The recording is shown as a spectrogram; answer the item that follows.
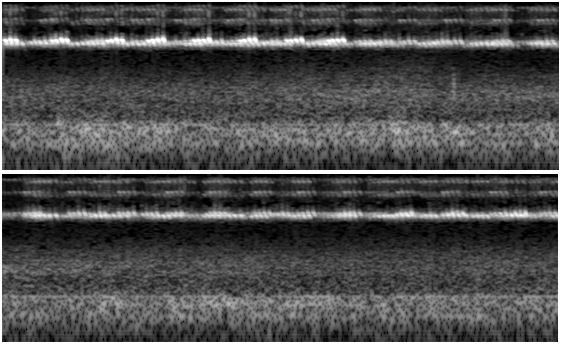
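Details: Stormy summer evening cricket song: rhythmic high chirps about twice a second at first, fading into a steady continuous shrill trill.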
